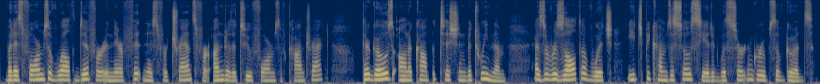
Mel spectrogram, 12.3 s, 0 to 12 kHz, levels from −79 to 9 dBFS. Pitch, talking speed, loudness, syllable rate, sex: 175 Hz, 180 wpm, -19 LUFS, 5.0 syllables/s, female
